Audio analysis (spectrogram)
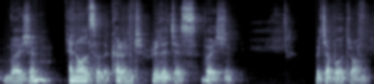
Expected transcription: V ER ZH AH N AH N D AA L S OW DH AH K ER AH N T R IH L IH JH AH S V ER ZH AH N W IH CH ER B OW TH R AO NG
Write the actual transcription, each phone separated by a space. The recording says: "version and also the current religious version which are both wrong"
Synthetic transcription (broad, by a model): V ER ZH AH N AH N D AA L S OW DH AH K ER AH N T R IH L IH JH AH S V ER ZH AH N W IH CH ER B OW T R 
